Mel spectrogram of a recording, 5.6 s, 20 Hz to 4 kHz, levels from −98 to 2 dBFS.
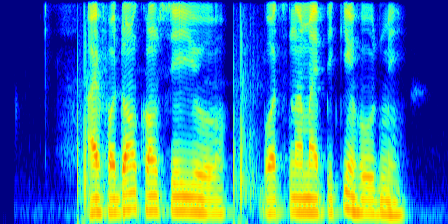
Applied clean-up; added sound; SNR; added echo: none; Fireworks; 17 dB; none.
